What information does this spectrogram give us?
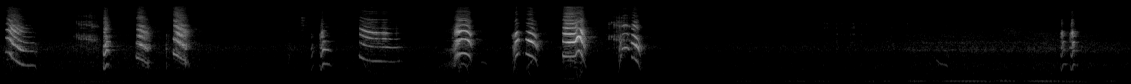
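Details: Indian ringneck parakeet uttering a series of sharp, descending squeaks and squawks, irregularly spaced over several seconds, then near silence with one final squawk.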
